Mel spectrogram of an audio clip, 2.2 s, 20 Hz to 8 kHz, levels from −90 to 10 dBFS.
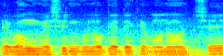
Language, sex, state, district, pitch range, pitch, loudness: Bengali, male, West Bengal, Kolkata, 100-105 Hz, 100 Hz, -15 LUFS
